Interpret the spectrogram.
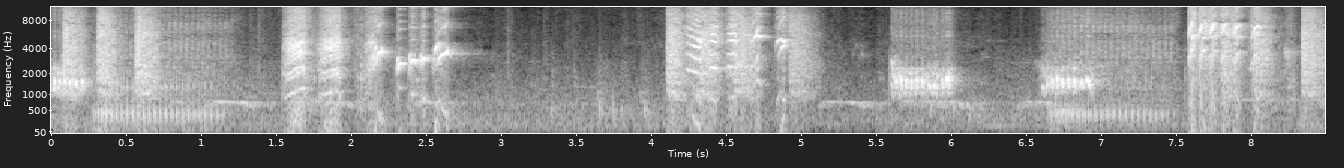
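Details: Greater green leafbird giving a varied song of scratchy buzzing bursts, quick stuttered notes and upward-sliding whistles, with a quiet gap in the middle.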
